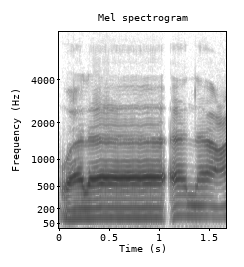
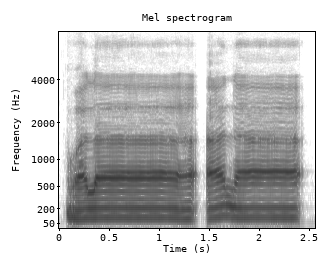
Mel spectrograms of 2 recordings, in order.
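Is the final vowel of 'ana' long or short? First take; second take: short; long. First: The final vowel of ana is cut short. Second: The final vowel of ana is held long. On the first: The reading continues without stopping. "baca pendek" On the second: The reading stops at this word. "dibaca dua harokat kalau kita wakafkan"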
